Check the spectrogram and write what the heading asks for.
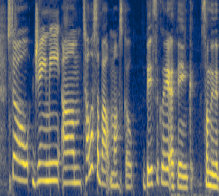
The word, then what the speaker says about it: Moscow: This story takes place in Moscow, Idaho. Thank you for saying it correctly. Right. I had been saying Moscow.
